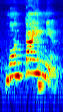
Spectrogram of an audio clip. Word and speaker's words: montagne: If G and E will come together, the sounding will be Inya. For example, montagne, montagne, Espagne, Espagne, gagne, gagne.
